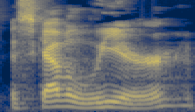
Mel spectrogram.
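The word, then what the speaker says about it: Escavalier: counter user in the front this is a scavalier pronouncing it correctly now um is or was probably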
